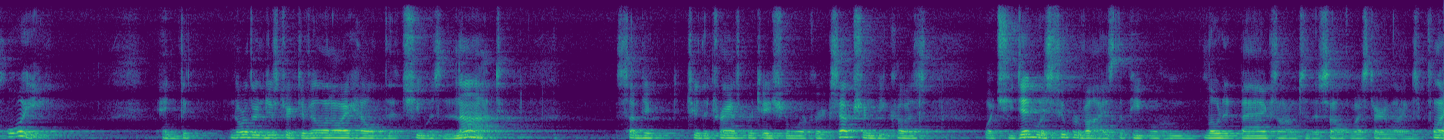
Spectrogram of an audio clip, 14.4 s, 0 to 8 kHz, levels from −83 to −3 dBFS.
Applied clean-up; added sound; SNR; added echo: none; none; none; reverberation time 1.0 s.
